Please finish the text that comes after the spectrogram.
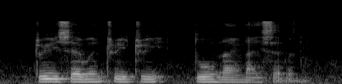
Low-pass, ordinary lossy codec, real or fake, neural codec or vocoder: none; none; fake; codec, 16 kHz, 4 kbps, FunCodec, trained on Chinese and English, 50 frames a second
